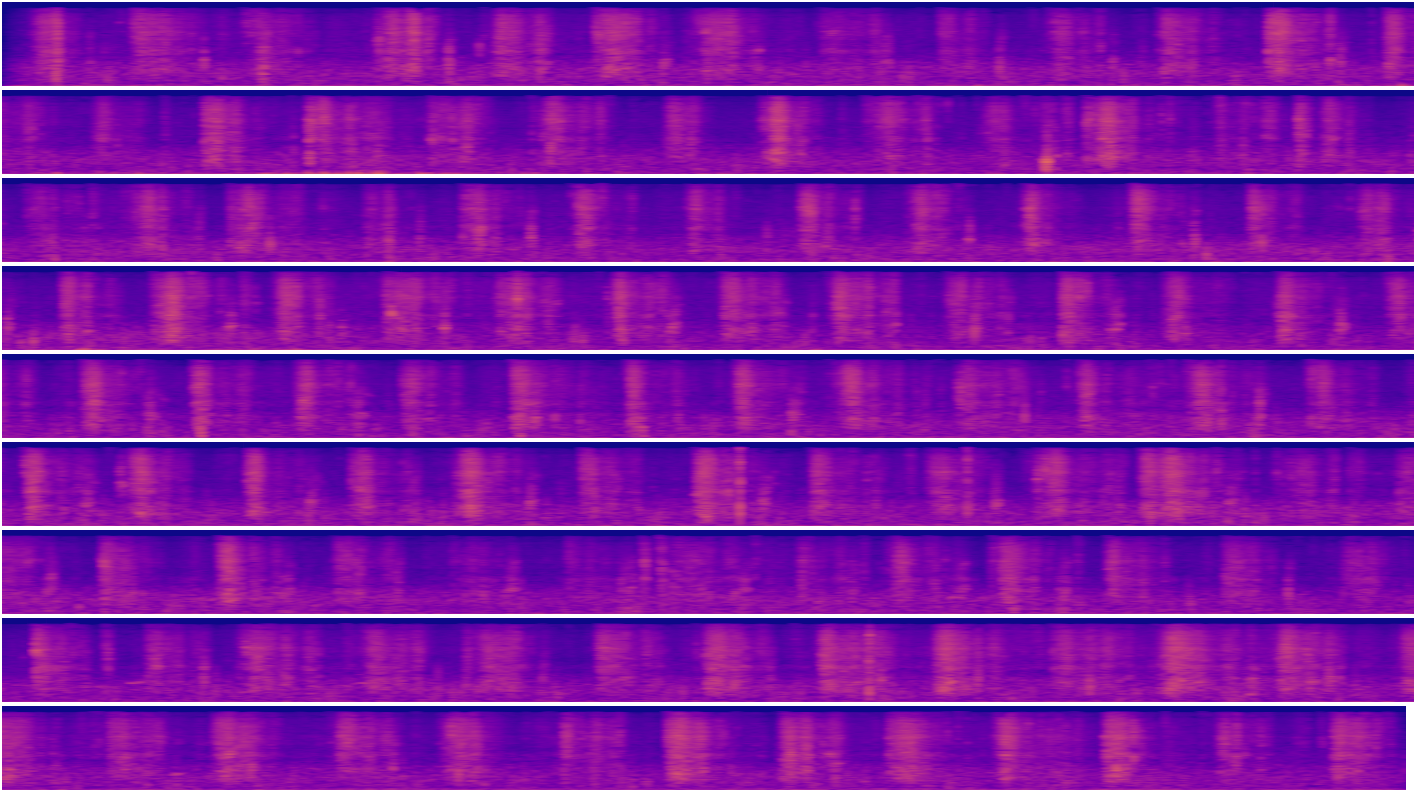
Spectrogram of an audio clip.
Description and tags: Raw audio of footsteps through dry crunching leaves down a footpath.
An example of how you might credit is by putting this in the description/credits:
